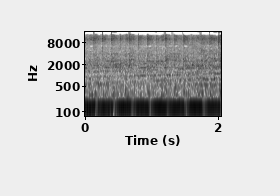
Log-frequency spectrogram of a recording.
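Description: Loud electronic dance music played by a DJ over a club sound system, dominated by a deep, held bass note with a steady beat on top.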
